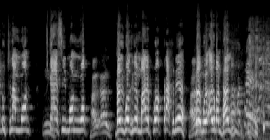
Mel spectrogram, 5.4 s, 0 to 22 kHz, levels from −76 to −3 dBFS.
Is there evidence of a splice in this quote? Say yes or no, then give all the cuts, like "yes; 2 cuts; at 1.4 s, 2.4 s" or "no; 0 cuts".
no; 0 cuts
